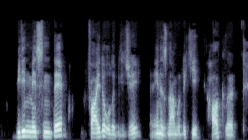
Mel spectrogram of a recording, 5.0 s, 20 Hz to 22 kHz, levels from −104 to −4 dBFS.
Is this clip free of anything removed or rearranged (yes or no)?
yes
